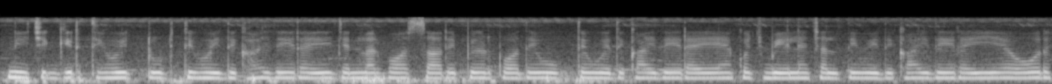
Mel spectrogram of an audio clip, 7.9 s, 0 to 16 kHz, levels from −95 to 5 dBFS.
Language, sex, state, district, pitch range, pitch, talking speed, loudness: Hindi, female, Bihar, Jahanabad, 190-195 Hz, 195 Hz, 220 wpm, -16 LUFS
